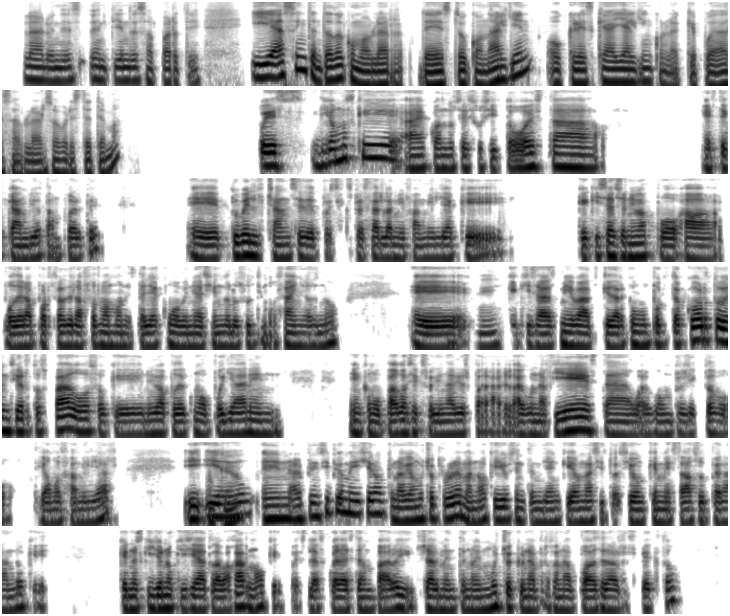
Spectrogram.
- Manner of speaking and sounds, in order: none
- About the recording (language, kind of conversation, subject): Spanish, advice, ¿Cómo puedo manejar la incertidumbre durante una transición, como un cambio de trabajo o de vida?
